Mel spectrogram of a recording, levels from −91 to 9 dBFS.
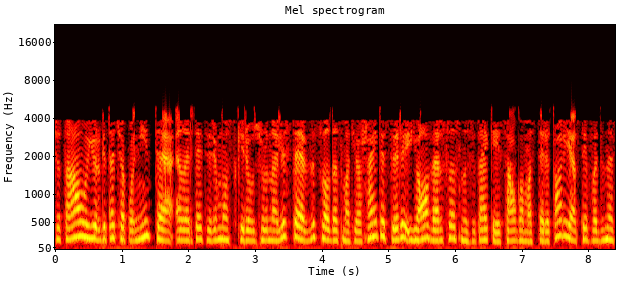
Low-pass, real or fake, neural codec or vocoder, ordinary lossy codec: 19.8 kHz; fake; autoencoder, 48 kHz, 128 numbers a frame, DAC-VAE, trained on Japanese speech; AAC, 16 kbps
